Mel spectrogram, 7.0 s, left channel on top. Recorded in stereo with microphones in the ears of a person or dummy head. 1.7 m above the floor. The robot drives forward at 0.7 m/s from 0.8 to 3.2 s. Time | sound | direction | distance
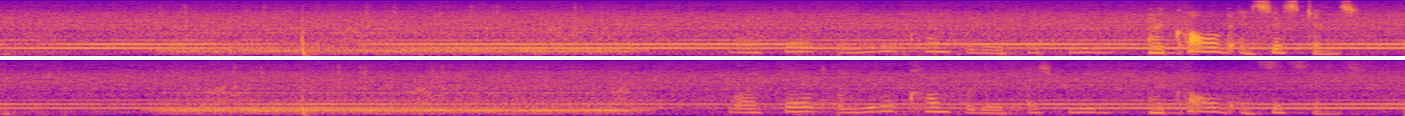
1.5 | a splash | 15° left (ahead or behind) | 1.0 m
3.6 | a woman speaking | 60° right (ahead or behind) | 1.0 m
5.7 | a woman speaking | 65° left (ahead or behind) | 0.8 m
